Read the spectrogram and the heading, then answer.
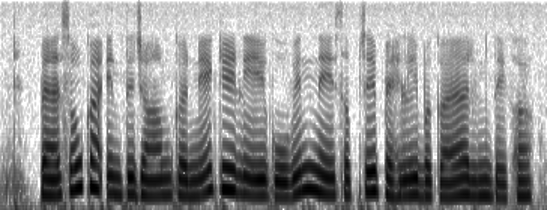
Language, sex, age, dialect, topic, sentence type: Hindi, female, 51-55, Garhwali, banking, statement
